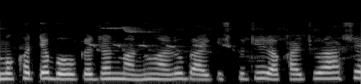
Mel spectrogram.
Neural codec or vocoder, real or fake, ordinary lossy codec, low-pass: none; real; Opus, 64 kbps; 7.2 kHz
